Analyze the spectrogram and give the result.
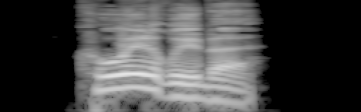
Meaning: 1. rutabaga, swede 2. kohlrabi
- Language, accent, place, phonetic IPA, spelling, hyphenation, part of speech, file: German, Germany, Berlin, [ˈkoːlˌʁyː.bə], Kohlrübe, Kohl‧rü‧be, noun, De-Kohlrübe.ogg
